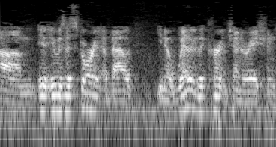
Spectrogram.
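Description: There is noticeable background noise as a man with an American accent talks at a very fast pace. His pitch is fairly low, with ordinary pitch variation. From US Northeast, southern Connecticut. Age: 20s. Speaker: magazine writer and blogger. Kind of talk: casual political debate. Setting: remote video call from an office.

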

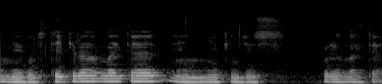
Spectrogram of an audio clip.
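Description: Fairly low in pitch, a man speaks in a dark, mellow tone with fairly even intonation and audible room echo.

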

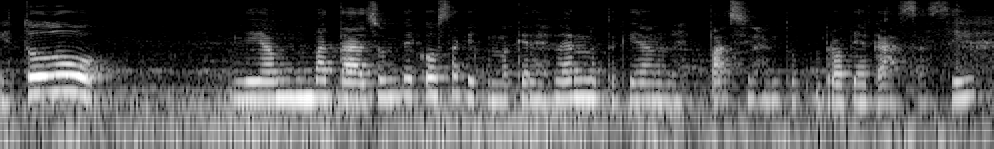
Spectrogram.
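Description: Noticeable background noise sits behind a woman's fairly high voice. She keeps a moderate pace with monotone, flat intonation. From Argentina. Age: 40s. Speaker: mother and caregiver of a terminally ill child. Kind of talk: interview testimony. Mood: serious, emotional. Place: home room.

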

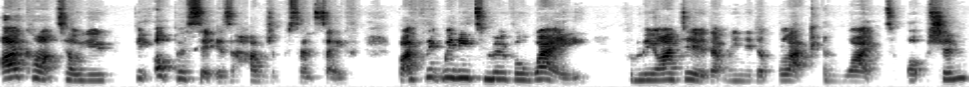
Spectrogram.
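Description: A woman with a high pitch and a bright, sharp tone speaks in a raised, projected voice at a fairly quick pace. Her intonation is lively, with big swings in loudness, over a quiet background. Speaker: traditional birth attendant and doula trainer; guest. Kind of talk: interview conversation. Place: home room. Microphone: video call.

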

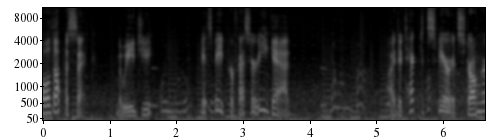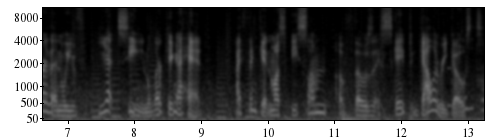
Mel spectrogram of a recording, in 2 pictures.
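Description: A man uses a put-on character voice at a moderate pace with long, frequent pauses. Music plays clearly in the background. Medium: game stream. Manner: chatty, encouraging.

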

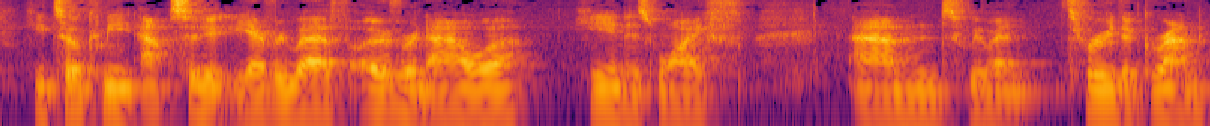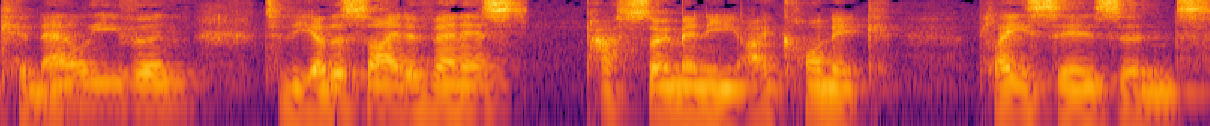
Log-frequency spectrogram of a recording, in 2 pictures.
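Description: Fairly even intonation marks a man's speech, which moves at a moderate pace. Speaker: travel vlogger. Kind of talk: casual vlog chat. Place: home room. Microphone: phone near.

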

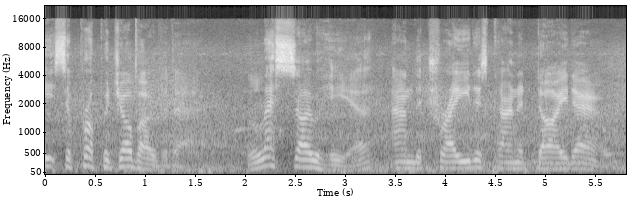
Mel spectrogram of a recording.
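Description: Noticeable background noise accompanies a man who talks at a very slow pace. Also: ordinary pitch variation. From northern England. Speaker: stonemason. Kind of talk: casual chat. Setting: outdoors. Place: open country.

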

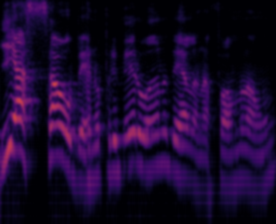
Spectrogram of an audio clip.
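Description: Very wide pitch swings mark a man's moderately paced speech over a quiet background. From Brazil. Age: 40s. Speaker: podcast host. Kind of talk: casual chat. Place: home room. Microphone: headset.

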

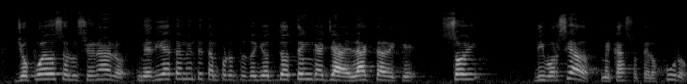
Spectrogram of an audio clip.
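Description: A high-pitched man speaks with ordinary pitch variation and big swings in loudness. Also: moderate pace. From Colombia. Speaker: plaintiff on a TV court show. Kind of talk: testimony. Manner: halting.

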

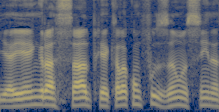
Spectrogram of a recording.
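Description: With a dark, mellow tone at a fairly high pitch, a man speaks in a dry sound with no echo. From Brazil, Niterói (Rio de Janeiro); Brazil. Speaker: travel vlogger. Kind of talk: casual vlog chat.

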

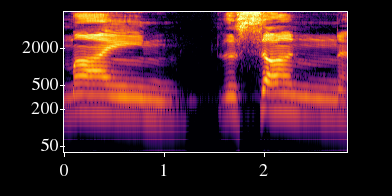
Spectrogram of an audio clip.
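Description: Over a quiet background, a man with an American accent speaks at a fairly high pitch with fairly even intonation. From United States. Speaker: poet. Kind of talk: poetry reading. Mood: solemn, mournful. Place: stage. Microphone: studio mic.

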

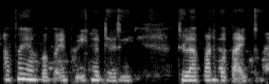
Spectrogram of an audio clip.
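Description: A woman with a fairly high pitch and ordinary pitch variation is heard over a quiet background. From Magelang, Central Java. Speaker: community organizer and emcee. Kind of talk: webinar presentation. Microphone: headset.

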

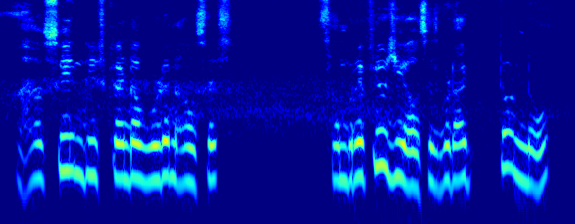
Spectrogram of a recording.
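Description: A man with a Marathi accent and a high pitch speaks at a moderate pace with fairly even intonation and long, frequent pauses. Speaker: travel vlogger. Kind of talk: casual walking vlog. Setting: outdoors.

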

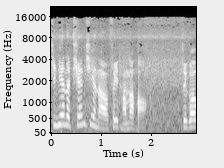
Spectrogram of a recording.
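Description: The recording sounds dry with no echo and has light background noise. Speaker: vlogger. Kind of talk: casual talk to camera. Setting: outdoors. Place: beach. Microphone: phone near.

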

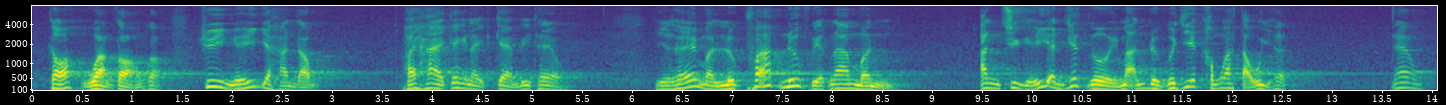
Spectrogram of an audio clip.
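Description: A man talks at a fairly slow pace, leaving long, frequent pauses. His pitch swings very widely. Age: 80s+. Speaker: Buddhist teacher answering questions. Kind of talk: religious Q&A session. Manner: rambling, conversational. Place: hall.

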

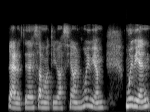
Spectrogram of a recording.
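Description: A woman is speaking. She has a Rioplatense accent. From Rioplatense region (Argentina/Uruguay). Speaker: Spanish teacher youtuber; interviewer, Spanish teacher. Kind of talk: interview. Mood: warm, friendly. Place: home room. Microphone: video call.

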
